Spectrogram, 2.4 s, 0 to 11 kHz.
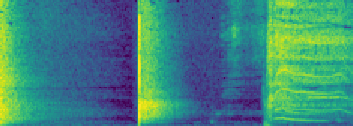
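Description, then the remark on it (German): Three separate hand claps land at uneven moments as people try to clap together after a countdown from three to zero, each a sharp, bright smack with a short ringing tail, followed by a fainter tonal sound at the end. “Okay, ich klatsch, äh, Quatsch, ich zähle kurz von 3, 2, 1 auf 0, dann äh, klatschen wir in die Hände.”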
